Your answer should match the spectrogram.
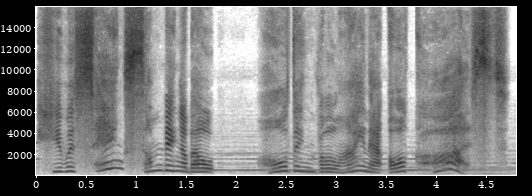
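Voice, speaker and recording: A woman voicing a tiny, squeaky, childlike fairy companion in a video game, anxious and inquisitive. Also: expressive, slow pace, over music, full character voice. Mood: puzzled. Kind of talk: cute video game acting.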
